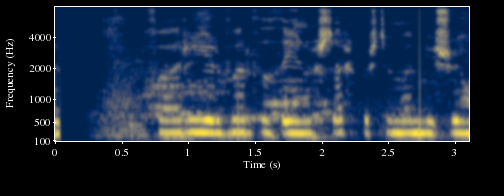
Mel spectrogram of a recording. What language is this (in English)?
Icelandic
